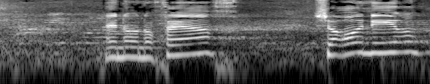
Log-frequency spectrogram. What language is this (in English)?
Hebrew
